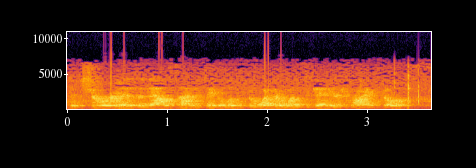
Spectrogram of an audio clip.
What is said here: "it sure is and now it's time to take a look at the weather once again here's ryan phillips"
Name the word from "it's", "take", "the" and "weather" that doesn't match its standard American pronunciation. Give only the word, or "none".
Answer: none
